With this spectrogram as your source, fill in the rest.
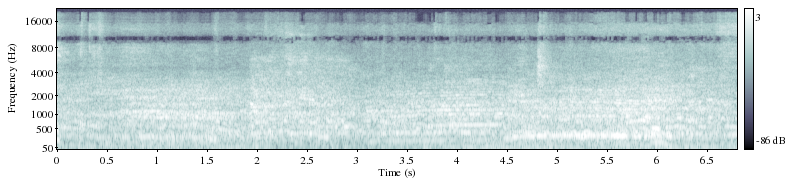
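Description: Agitated cattle lowing at a farm or livestock yard, steady moos rising over a continuous murmur of crowd chatter and people talking nearby.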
